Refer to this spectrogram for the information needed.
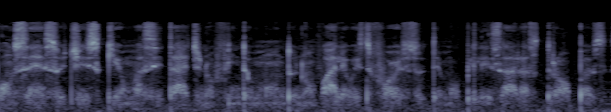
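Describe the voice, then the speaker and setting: Her pace is fairly slow. The woman speaks in a whisper. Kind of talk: ASMR book reading in Portuguese. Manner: whispered.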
